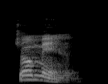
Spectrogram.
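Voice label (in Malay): "comel", Malay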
